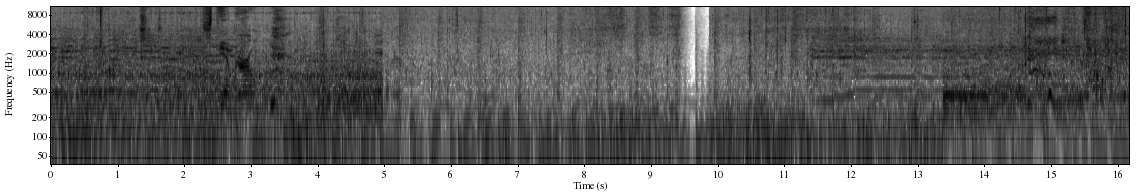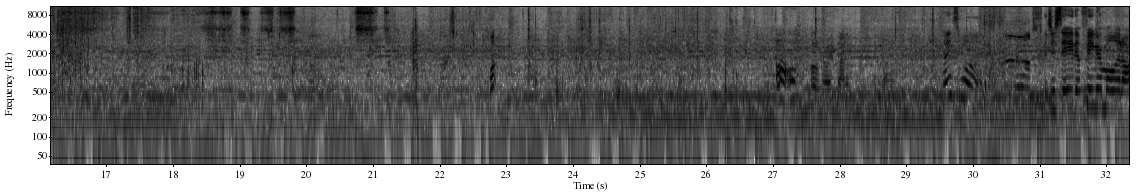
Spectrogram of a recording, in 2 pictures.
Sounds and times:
Music: 0.0s - 32.3s.

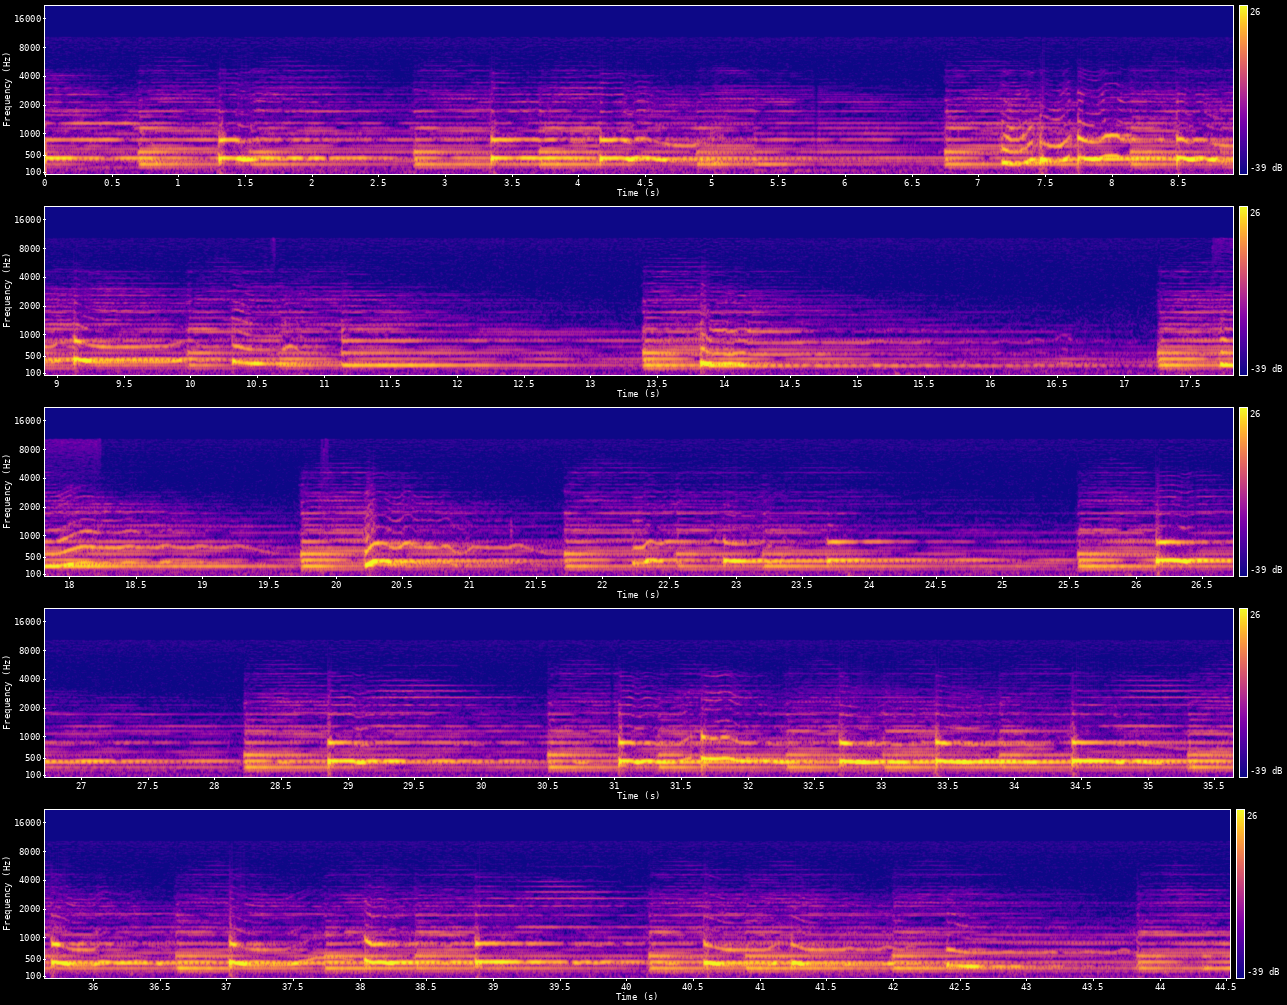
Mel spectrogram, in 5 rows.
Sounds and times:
Bowed string instrument: 0.0s - 44.5s.

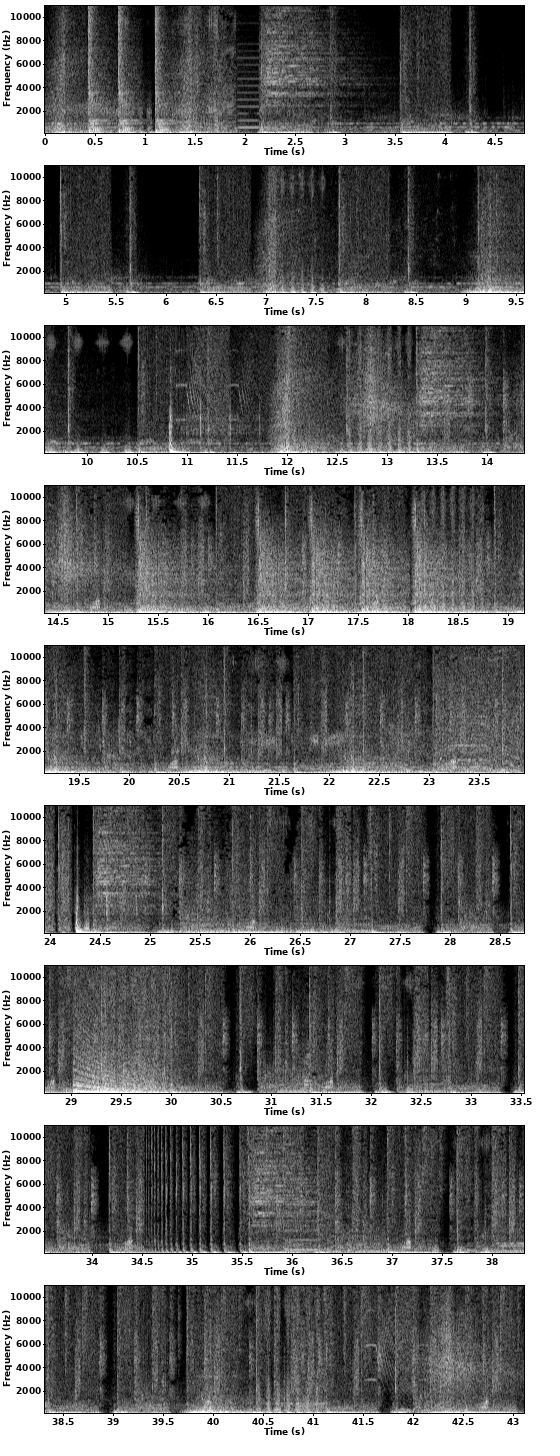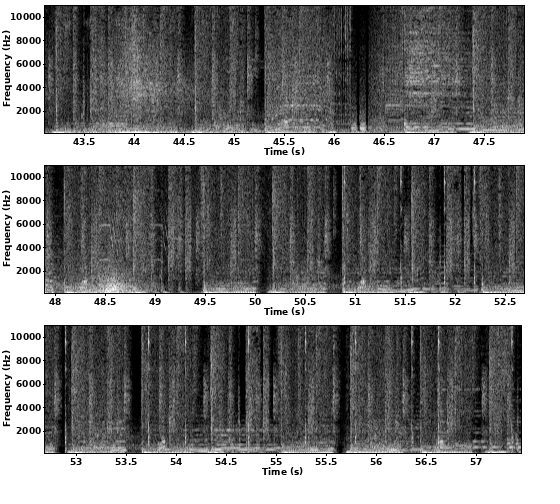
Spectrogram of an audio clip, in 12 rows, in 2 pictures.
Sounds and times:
Music: 0.0s - 57.4s.

